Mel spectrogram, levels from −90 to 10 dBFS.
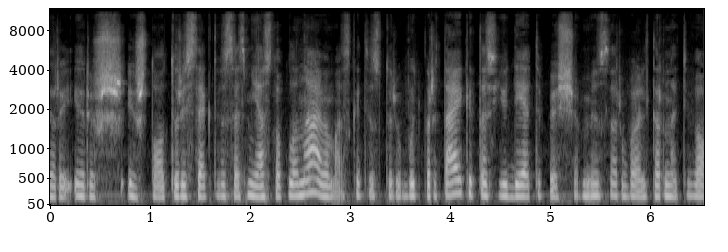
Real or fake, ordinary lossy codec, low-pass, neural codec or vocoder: real; AAC, 48 kbps; 10.8 kHz; none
